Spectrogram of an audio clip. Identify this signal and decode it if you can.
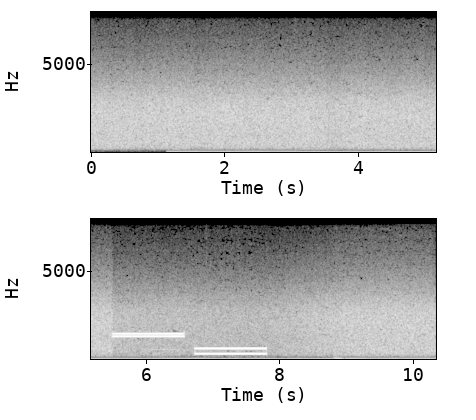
Aircraft SELCAL, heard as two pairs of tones, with radio static. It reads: RS-BH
